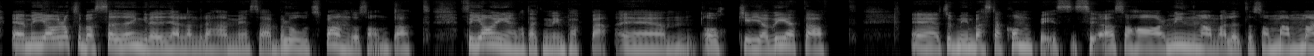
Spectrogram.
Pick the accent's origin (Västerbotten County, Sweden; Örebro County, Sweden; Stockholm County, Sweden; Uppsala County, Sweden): Stockholm County, Sweden; Stockholm; jag är från Stockholm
